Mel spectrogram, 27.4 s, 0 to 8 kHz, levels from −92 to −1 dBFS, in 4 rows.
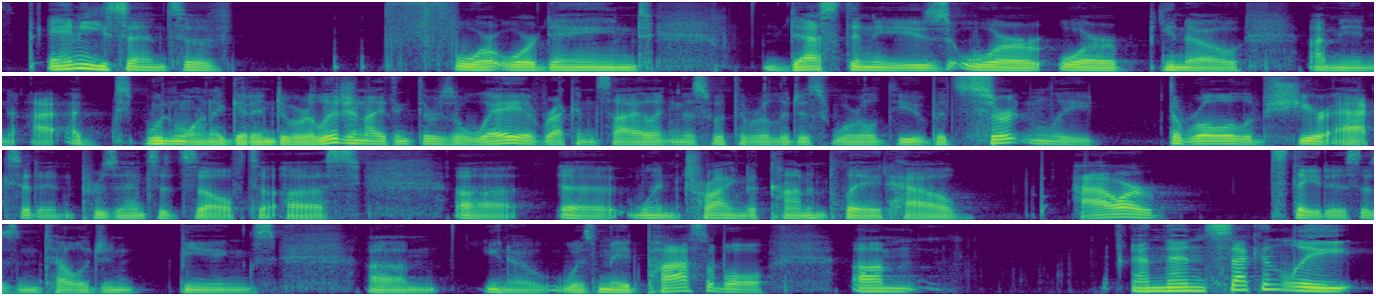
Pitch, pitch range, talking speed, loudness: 100 Hz, 95-115 Hz, 140 wpm, -20 LUFS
